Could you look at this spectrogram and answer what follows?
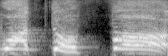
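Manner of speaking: raw, raspy scream, very high and very loud. Recalling a draft pick, the speaker reenacts screaming at the TV. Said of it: "I was screaming at the T V like".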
